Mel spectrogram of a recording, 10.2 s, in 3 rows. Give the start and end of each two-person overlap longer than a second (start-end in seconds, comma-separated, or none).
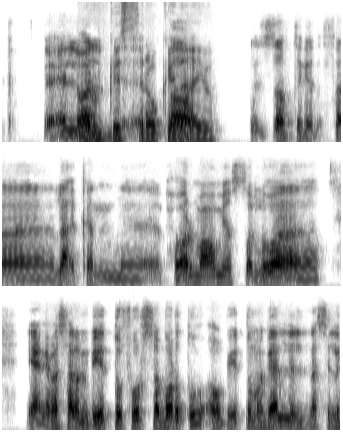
0.7-2.0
